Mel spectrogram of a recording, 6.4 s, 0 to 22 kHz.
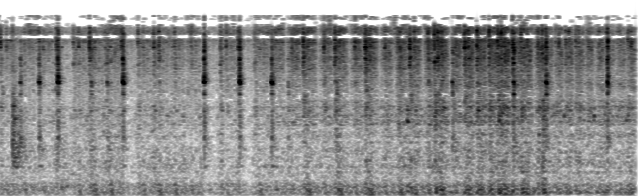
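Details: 1948 Ford F-5 ice truck six, not run in 45 years, rough after first start with sharp irregular pops about three a second; number six lifter believed catching on its spring, not a rod knock.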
